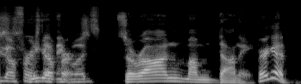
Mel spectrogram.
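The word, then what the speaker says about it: Zohran Mamdani: Zaran Mamdani. Very good. Zaran Mamdani.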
